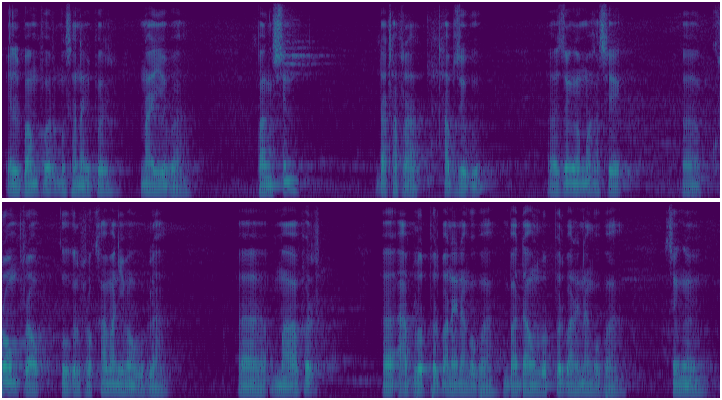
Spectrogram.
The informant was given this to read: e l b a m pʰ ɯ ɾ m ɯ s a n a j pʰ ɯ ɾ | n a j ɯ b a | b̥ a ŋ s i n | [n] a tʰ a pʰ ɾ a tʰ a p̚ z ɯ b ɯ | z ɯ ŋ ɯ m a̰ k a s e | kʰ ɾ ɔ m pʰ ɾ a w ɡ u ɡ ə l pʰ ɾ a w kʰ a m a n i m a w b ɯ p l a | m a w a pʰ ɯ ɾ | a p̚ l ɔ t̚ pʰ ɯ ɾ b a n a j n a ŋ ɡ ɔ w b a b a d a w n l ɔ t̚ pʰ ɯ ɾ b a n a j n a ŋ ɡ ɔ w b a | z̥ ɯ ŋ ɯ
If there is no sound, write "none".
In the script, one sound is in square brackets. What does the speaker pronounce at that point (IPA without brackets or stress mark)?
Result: d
